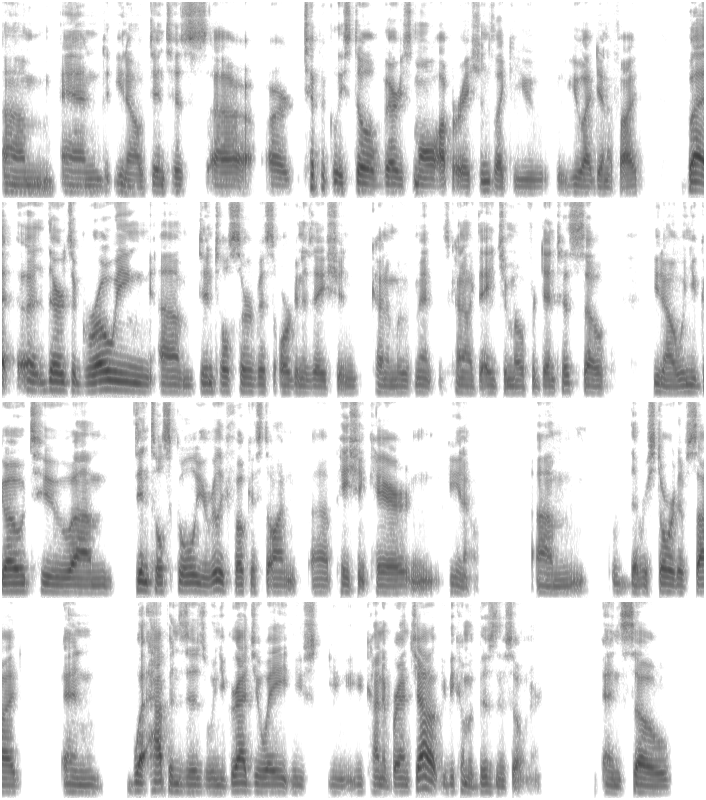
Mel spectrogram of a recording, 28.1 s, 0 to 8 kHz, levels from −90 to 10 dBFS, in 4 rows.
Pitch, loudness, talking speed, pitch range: 105 Hz, -29 LUFS, 180 wpm, 95-110 Hz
